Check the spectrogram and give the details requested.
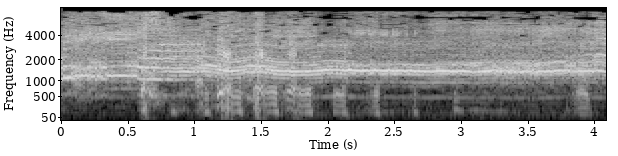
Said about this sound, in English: That's the same scream that my wife gives every time a game goes to overtime.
